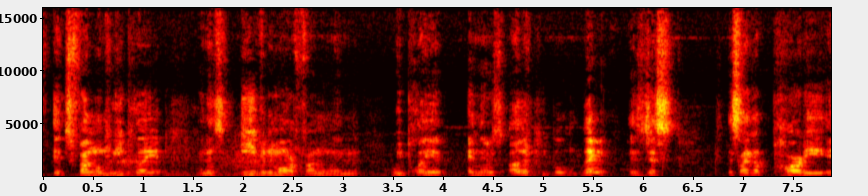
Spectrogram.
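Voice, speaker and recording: A man in a casual podcast chat, talking in an informal, slangy way with plenty of swearing. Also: fairly high pitch. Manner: profane, slangy, informal talk. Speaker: podcast host. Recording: clear background noise.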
